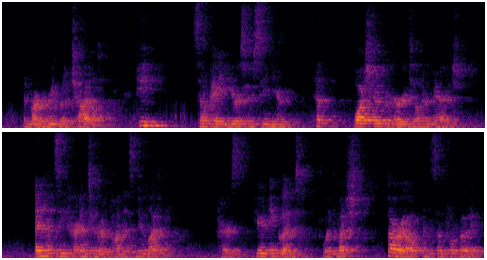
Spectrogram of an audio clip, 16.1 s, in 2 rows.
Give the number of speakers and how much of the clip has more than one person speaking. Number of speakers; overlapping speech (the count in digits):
1, no overlap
